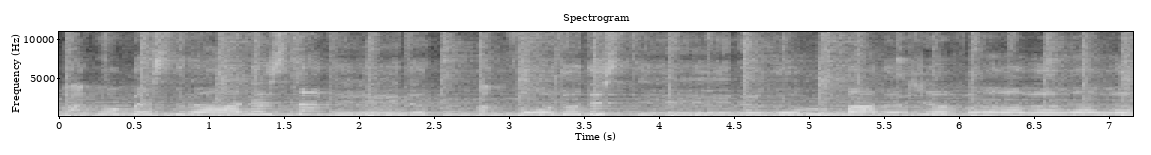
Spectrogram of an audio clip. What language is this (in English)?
Korean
